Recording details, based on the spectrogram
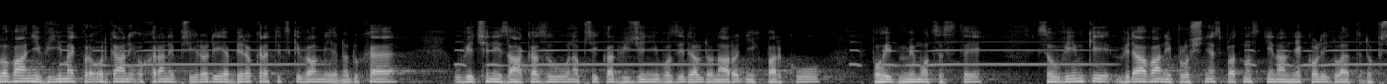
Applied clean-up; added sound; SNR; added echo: none; Wind instrument, woodwind instrument; 15 dB; none.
